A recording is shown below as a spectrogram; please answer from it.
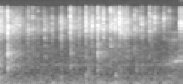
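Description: Typing on a computer keyboard: a quick, irregular run of keystroke clicks while code is being edited.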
